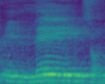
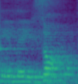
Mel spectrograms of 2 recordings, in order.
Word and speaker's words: eleison: Now remember, the word is a liaison. It's not a liaison, right?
